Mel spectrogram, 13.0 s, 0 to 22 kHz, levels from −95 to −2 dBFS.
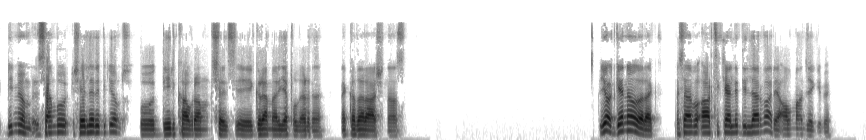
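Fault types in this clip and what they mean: Bluetooth SBC bit pool drop: at 0.99–4.78 s and 11.23–12.71 s, treble dulls and grit rises as squeezed encoding starves upper sub-bands.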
